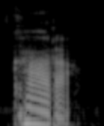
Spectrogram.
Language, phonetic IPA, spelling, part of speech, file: Polish, [ˈkara], kara, noun / adjective, Pl-kara.ogg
